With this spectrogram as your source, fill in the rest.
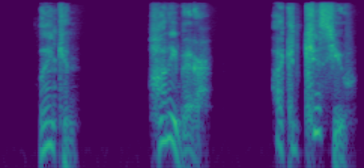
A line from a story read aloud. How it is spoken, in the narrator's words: I said excitedly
